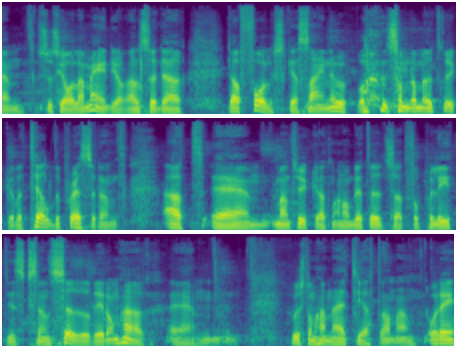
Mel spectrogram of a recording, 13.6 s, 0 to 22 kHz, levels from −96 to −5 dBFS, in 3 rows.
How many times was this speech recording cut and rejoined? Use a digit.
0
